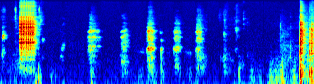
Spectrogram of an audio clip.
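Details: Lyla, a big Bernese Mountain Dog lying beside her owner in a small indoor painting space, breathes heavily in soft, airy, wheezy puffs, repeated about once a second.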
